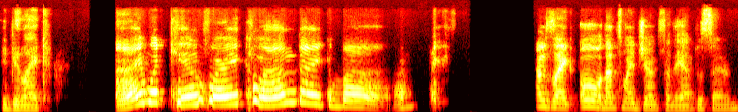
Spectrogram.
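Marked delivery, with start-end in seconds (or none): 1.2-3.9 slow, booming, shrill villain voice, swinging high. Doing the voice he practiced at work just for the others, Bane voice. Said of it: "I started practicing my Bane voice".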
